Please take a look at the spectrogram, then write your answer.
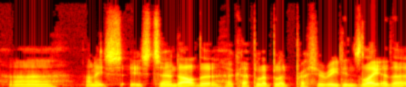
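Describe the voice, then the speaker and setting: A man with a British accent, a very deep, low pitch, monotone flat intonation, a bright, sharp tone and a fairly quick pace. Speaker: slot streamer. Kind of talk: casual commentary to camera. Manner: hesitant, with filler sounds.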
